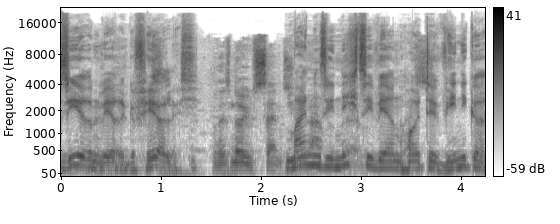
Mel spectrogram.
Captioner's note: voiceover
